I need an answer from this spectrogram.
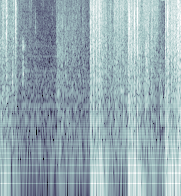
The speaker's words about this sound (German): Hinter uns waren gerade Schüsse.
